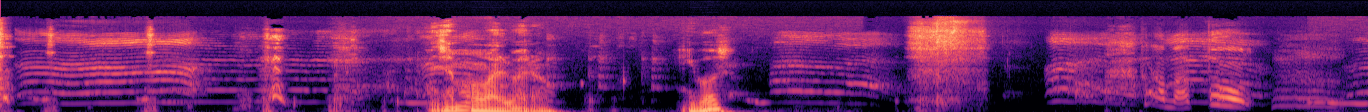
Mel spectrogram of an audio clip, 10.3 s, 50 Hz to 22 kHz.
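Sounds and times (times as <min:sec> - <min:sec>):
young children sobbing and whimpering: 0:00.0 - 0:03.4, 0:04.4 - 0:06.8, 0:07.8 - 0:10.2
speech: 0:03.3 - 0:04.2, 0:05.3 - 0:05.5.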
